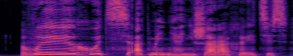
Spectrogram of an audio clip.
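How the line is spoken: Sighing. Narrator (Russian): вздохнула Надежда

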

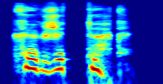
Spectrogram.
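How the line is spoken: Whispered. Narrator (Russian): прошептала Кайлин

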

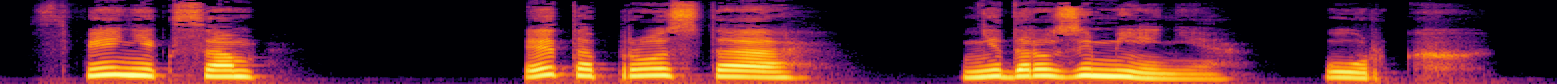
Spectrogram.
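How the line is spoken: Guttural bearlike growl. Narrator (Russian): Я по медвежье гортанно зарычала

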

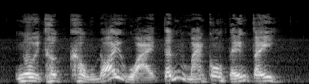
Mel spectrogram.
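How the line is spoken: Loud roar. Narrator (Vietnamese): Tên kim điện bí sứ gầm to

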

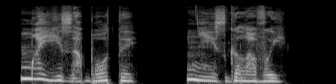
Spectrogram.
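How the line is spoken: Very quiet. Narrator (Russian): Очень тихо сказала Сабран

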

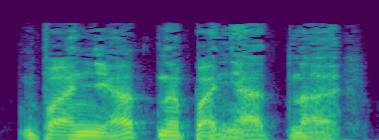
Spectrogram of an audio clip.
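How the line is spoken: Deep bass voice. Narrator (Russian): пробасил старший Селиванов

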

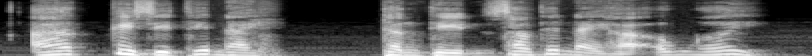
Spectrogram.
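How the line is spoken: Frantic cry. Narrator (Vietnamese): Tiếng của bà Tuất kêu lên thất thanh

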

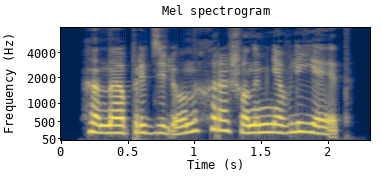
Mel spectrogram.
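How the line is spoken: Snorting. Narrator (Russian): хмыкнул я

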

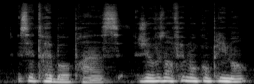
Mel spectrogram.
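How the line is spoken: Less gentle voice. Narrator (French): dit-elle d'une voix moins douce

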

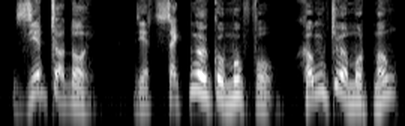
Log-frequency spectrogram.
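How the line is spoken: Loud furious shout. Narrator (Vietnamese): Mục thanh chủ Hoài Thành hét to

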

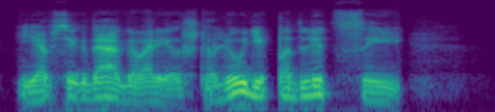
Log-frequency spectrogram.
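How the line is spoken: Grumbled. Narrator (Russian): проворчал мышастый док

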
